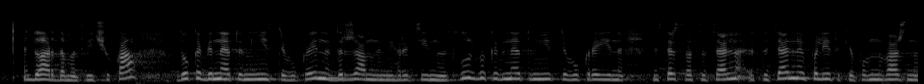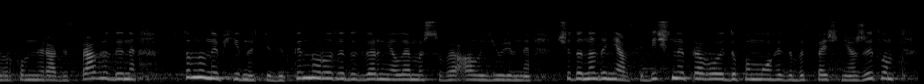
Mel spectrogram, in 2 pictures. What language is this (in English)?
Ukrainian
